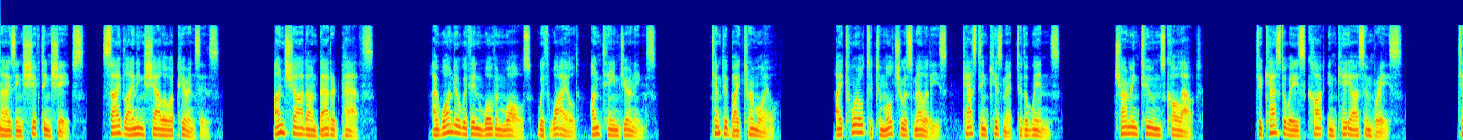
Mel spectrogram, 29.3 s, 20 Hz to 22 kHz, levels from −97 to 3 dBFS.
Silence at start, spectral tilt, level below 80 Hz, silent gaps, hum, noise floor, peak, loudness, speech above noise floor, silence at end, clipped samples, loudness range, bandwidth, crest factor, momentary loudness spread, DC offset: 0 s; -5 dB/octave; -56 dBFS; 1.74-2.04 s, 4.55-5.38 s, 7.64-8.48 s, 13.27-14.10 s, 15.72-16.55 s, 21.36-22.19 s, 24.18-25.02 s, 28.24-29.06 s; none; under -90 dBFS; -4 dBFS; -21 LUFS; over 70 dB; 0 s; under 0.1%; 4 LU; 12 kHz; 18 dB; 11 LU; under 0.1%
